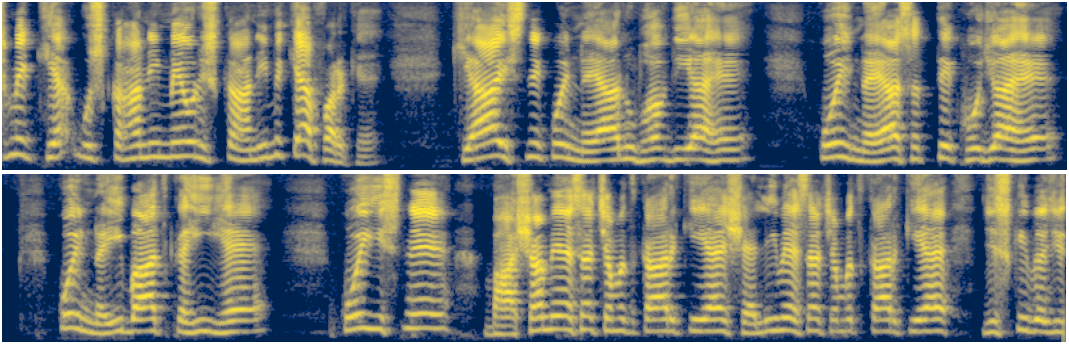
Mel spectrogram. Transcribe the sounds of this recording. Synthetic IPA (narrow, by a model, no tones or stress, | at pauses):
smẽkjaːʊskɐɦaːnimẽɔːɾɪskɐɦaːnimẽkjaːfɐɾkɦɛː | kjaːɪsnekoːinɐjaɐnʊbʱəʋd̪ijaɦɛː | koːinɐjasɐt̪ːjəkʰoːd͡ʒaɦɛː | koːinɐibaːt̪kɐɦiɦɛː | koːiɪsnebʱaːʃamẽɛːsat͡ʃɐmət̪kaːɾkijaɦɛʃɛːlimẽɛːsat͡ʃɐmət̪kaːɾkijaɦɛ | d͡ʒɪskiʋɐd͡ʒ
